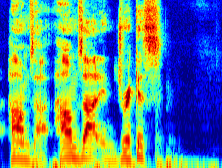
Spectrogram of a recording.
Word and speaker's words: Dricus: Hamzot and Dricus. Yeah. Drius Duplesi, right? There were comments in the YouTube that people were making fun of how pronouncing making their own my ass for saying Driscus, which I understand.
